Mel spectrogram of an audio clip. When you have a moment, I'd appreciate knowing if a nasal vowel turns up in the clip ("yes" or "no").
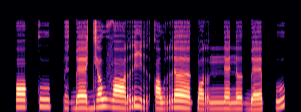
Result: no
